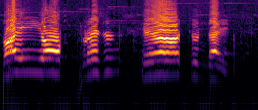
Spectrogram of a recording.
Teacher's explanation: most of British English has given up on saying the R after vowels.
